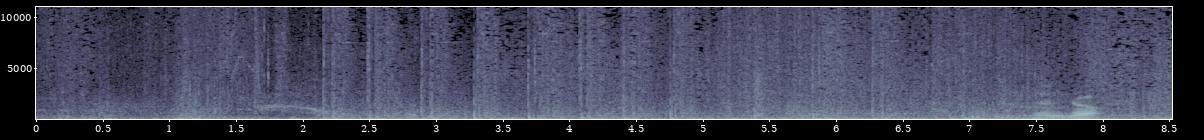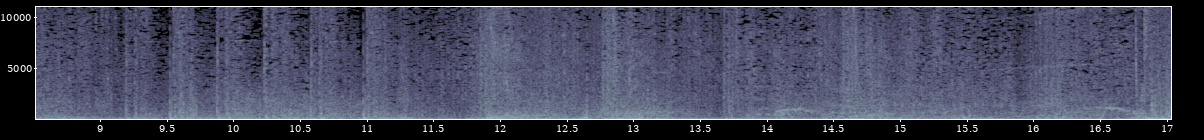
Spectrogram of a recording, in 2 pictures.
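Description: Rapid gunfire rattles with loud blasts and explosions.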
